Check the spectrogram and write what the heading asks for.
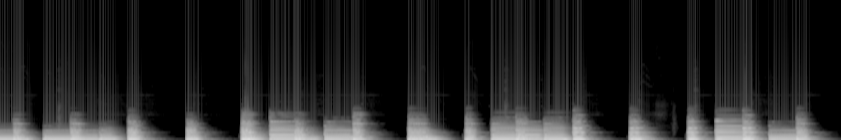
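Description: Piano chords played on a stage keyboard in short, detached stabs with gaps between them, some held a little longer: the offbeat 'upbeat accent' chord pattern of one-drop reggae.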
